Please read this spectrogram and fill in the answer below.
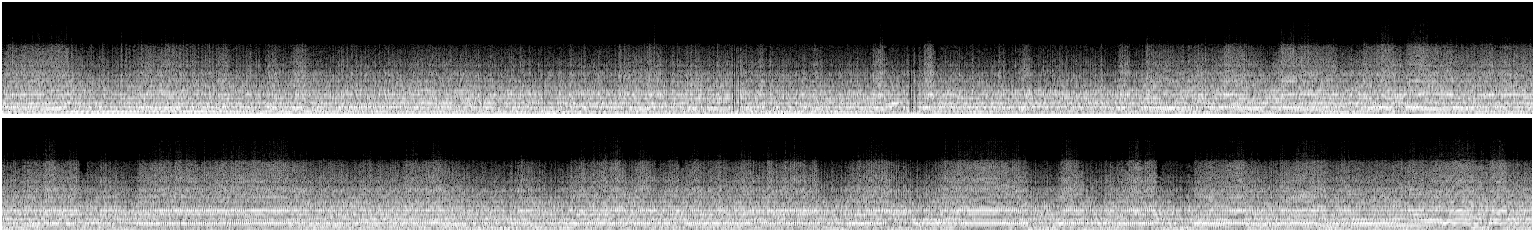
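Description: Enduro dirt bike engine running under the rider, very loud and distorted on the on-board camera, the engine note rising and falling as the throttle is worked.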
